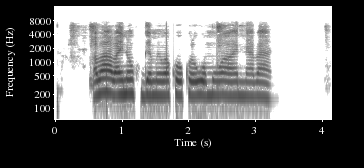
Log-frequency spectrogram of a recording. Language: Ganda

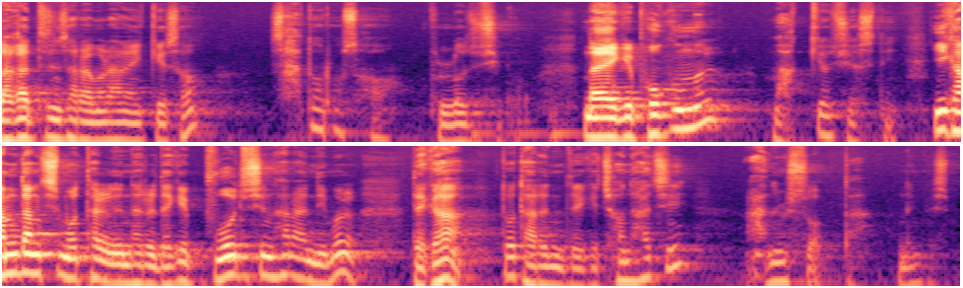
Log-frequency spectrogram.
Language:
Korean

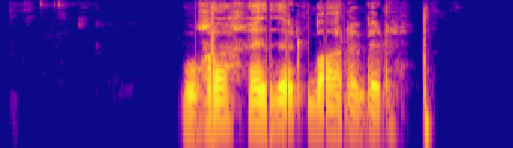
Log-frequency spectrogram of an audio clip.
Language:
Bashkir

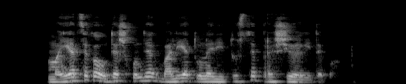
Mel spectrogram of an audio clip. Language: Basque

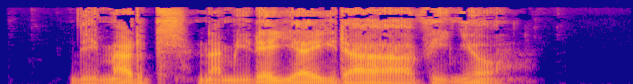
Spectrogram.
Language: Catalan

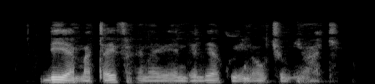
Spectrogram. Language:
Swahili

